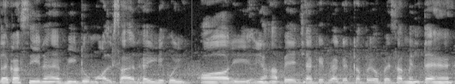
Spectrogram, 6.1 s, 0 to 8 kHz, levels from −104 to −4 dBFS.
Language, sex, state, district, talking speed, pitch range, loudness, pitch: Hindi, male, Uttar Pradesh, Etah, 200 wpm, 125-135 Hz, -22 LUFS, 130 Hz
